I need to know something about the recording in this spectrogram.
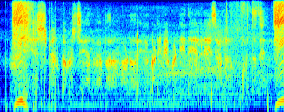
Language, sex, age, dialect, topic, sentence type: Kannada, male, 25-30, Mysore Kannada, banking, statement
